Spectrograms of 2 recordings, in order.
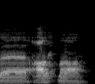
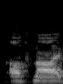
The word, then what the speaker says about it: Alkmaar: So, um there's a town just north of our town called Alkmaar or Alkmaar if you want to be British with the pronunciation.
